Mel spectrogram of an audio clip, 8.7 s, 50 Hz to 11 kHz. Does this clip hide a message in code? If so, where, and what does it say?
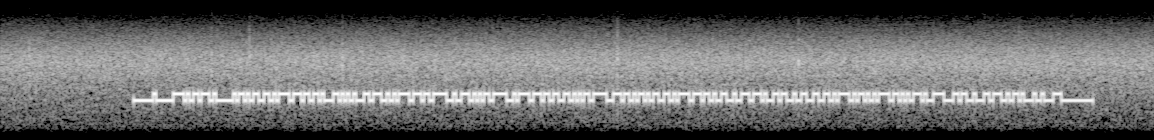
Yes: RTTY (50 baud, 170 Hz shift) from 1.0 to 8.2 s, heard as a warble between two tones, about 1060 Hz centre, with radio static. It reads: DIE GRUNE TASTE IST DIE WAHLWIEDERHOLUNG.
